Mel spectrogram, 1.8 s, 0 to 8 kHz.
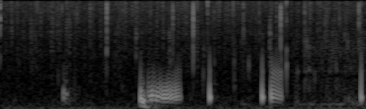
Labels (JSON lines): {"label": "biophony, stridulation", "recorder": "SoundTrap 600 or HydroMoth"}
